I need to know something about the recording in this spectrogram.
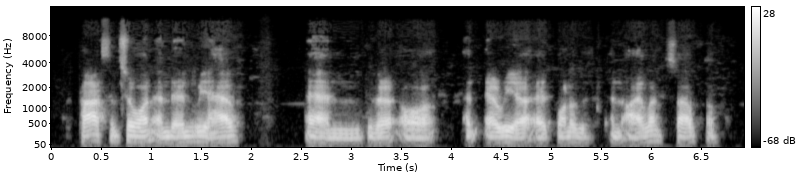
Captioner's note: murmurs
